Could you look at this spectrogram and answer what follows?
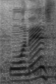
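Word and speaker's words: honest: इसलिए कर दिया क्योंकि इसे साइलेंट है ऑनेस्ट पढ़ा जाएगा इसलिए एन का प्रयोग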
